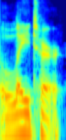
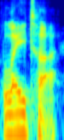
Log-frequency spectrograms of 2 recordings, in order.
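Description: First: It is said in an American accent with R. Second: It is said in a British accent without R.

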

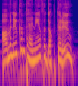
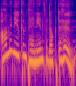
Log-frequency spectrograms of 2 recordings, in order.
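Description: First: It is said in a Liverpool Scouse accent. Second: It is said in a standard English accent. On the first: This is what was actually heard. "Scouse accent, a Liverpudlian accent" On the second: This is what was expected. "expect something like"

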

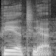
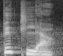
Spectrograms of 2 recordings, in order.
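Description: First: The stress is on the first syllable. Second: The stress is on the second syllable. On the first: This was the standard form decades ago. "Несколько десятилетий назад норма была другой" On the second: This is the current standard form. "как же все-таки правильно, отвечаю"

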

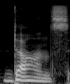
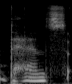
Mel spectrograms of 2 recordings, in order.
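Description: First: It has a British long 'ah' vowel. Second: It has an American short 'a' vowel.

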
